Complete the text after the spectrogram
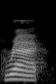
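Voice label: "G rap", English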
